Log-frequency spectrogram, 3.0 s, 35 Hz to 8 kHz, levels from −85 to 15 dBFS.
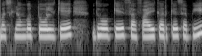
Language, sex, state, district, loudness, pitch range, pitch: Hindi, female, Chhattisgarh, Bilaspur, -12 LUFS, 235-250 Hz, 245 Hz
